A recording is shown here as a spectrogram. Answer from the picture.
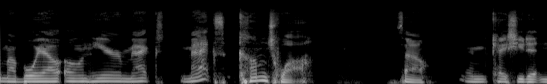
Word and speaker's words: Max Comtois: that you threw my boy out on here, Max Comtois. So, in case you didn't know, that's how it's pronounced.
